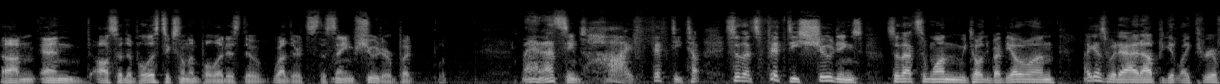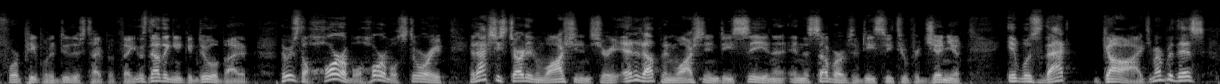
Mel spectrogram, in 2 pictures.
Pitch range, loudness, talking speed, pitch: 85-125 Hz, -24 LUFS, 235 wpm, 105 Hz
